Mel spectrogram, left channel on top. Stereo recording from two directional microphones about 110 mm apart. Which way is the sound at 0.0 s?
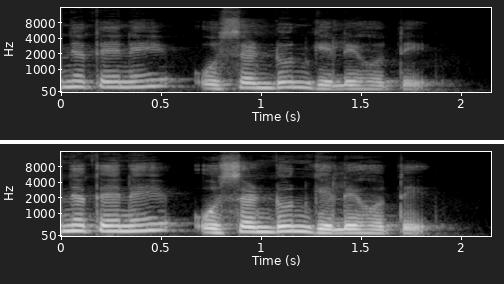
25° right (ahead or behind).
